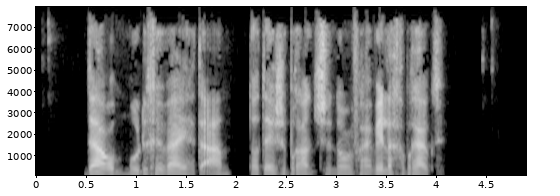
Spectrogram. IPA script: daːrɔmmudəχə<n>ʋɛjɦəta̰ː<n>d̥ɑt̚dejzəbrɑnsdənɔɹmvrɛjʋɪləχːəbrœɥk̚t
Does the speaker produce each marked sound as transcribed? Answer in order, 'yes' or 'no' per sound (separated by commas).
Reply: yes, yes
